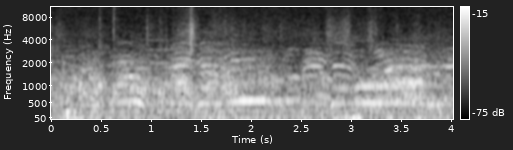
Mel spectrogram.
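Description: Faint shouts and calls from lacrosse players and the sideline benches carry across an open field, several voices overlapping, with a few faint clicks.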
